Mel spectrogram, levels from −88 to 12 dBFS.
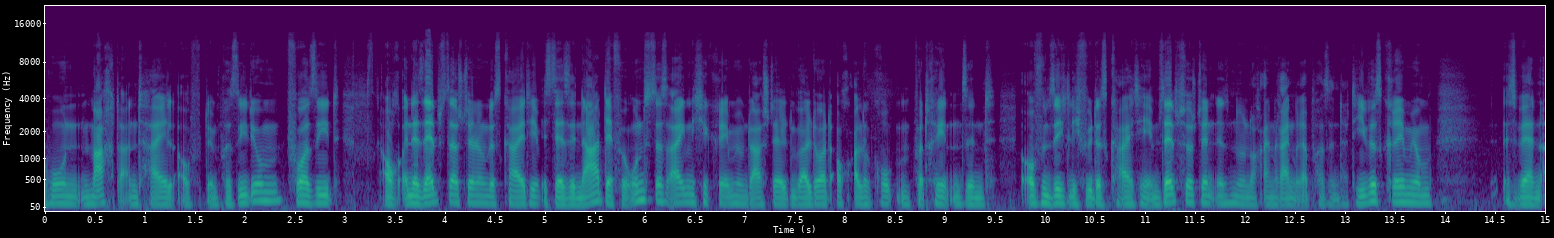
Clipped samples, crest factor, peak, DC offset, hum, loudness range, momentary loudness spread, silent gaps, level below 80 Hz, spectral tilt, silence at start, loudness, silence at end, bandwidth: under 0.1%; 22 dB; -12 dBFS; under 0.1%; none; 4 LU; 11 LU; none; -62 dBFS; -5.5 dB/octave; 0 s; -33 LUFS; 0 s; 14 kHz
